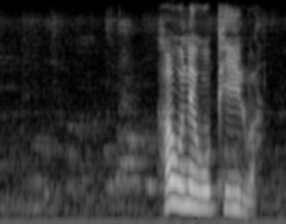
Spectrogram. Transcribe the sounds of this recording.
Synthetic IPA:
haɦʊnɛɦupʰiːlwa

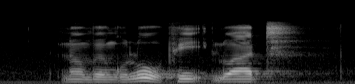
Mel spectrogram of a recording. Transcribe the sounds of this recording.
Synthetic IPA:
nɔmbɛŋɡʱulupʰilwaːtʰi̥

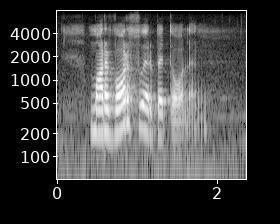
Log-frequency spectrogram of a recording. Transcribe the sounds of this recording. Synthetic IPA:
mɐrvɑːrfuərbətɑ̰ːlə̰ŋ

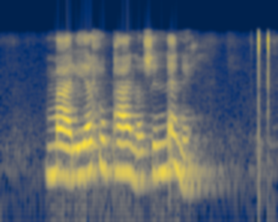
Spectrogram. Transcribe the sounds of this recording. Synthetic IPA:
malijaɬupʰanaʂinɛːnɛ

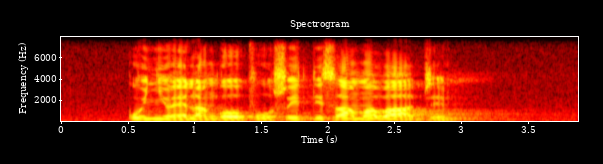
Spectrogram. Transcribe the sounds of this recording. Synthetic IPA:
kuɲwɛlaŋɡop̪fuʂitisamaβaːb͡ʐi

